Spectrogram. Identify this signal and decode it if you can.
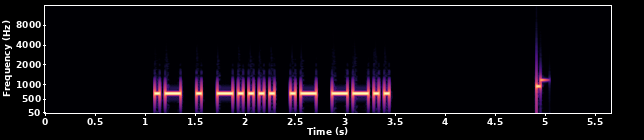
Morse code, heard as a keyed tone, about 21 wpm, 700 Hz. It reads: AE6AZ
